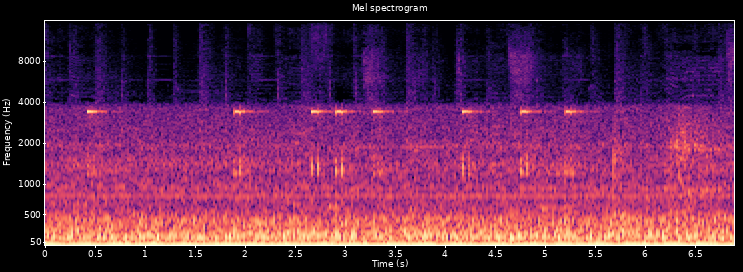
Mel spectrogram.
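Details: Short high beeps as buttons set a therapeutic ultrasound unit to 3 MHz, 100% continuous duty cycle, 0.5 W/cm², over a steady low hum, before treating a 22-year-old woman's ulnar-side TFCC lesion from two months ago.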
